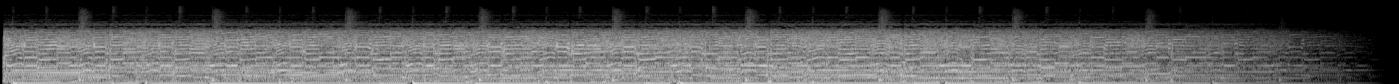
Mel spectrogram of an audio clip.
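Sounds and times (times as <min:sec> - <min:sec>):
repetition lick: 0:00.0 - 0:13.4.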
